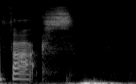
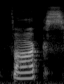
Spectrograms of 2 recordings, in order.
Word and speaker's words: faux: the thing is uh fox fur fox versus foe f-a-u-x fox it seriously it looks like you pronounce faux fur as fox when i was when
